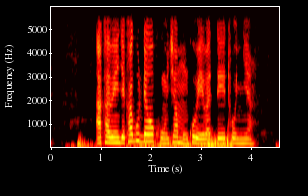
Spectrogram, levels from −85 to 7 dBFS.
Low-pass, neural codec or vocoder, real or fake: 5.4 kHz; none; real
